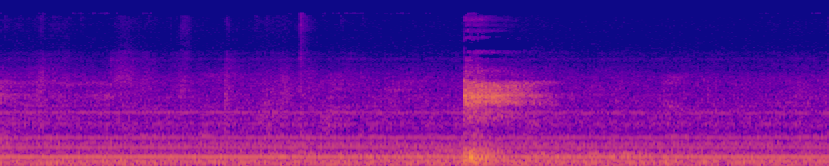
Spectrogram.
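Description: Steady electrical mains hum in a quiet room. About halfway through, a man makes one short breathy vocal sound with a falling pitch.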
